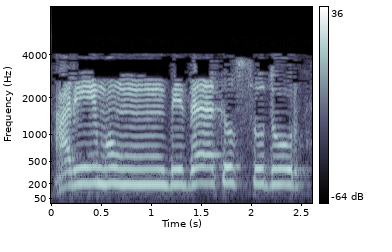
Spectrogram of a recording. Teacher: فوقها ميم، يعني الميم فوقها ميم، لأن عليم تنوين بيقول لي التنوين ده اقلبه إلى ميم وبعدين اخفيه لأنه بعد التنوين باء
